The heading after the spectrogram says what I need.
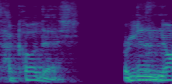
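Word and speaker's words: הקודש: But when we see with a nobody could say hakodis is is a is an insult. He just doesn't know how to pronounce hakodesh or he doesn't know how to distinguish.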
